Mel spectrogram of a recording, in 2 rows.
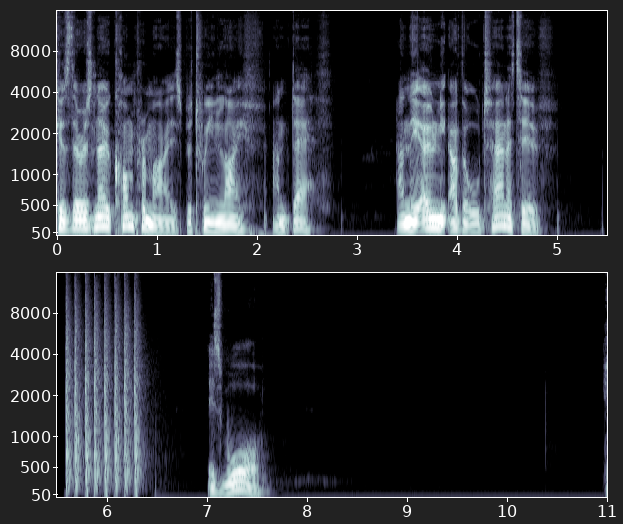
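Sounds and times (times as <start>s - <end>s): automatic gunfire burst: 5.6s - 6.5s.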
